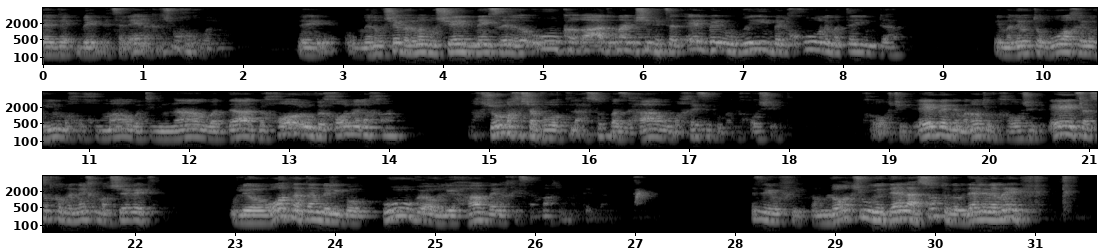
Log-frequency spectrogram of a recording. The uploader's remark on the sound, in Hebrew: ההקלטה באיכות פחות טובה מבדרך כלל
